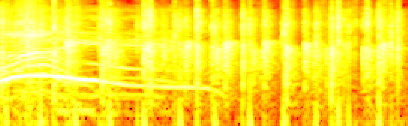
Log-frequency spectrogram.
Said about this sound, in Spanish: recibimos también con el aplauso y el cariño a Badir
